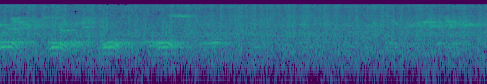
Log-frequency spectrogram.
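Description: Wild birds calling in woodland: a run of short, repeated arched calls in the first two and a half seconds, then a few thin high notes near the end, over a steady outdoor background.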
